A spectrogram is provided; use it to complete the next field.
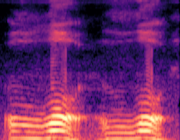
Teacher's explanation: Kemudian pada lafal dha, huruf dha ini dia makhrajnya sama dengan huruf dzal, akan tetapi yang membedakan adalah huruf dha ini harus ditebalkan.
